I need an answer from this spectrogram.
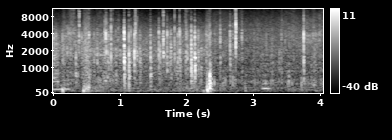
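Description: Steady rain with many irregular sharp ticks and crackles, mixed with crunchy chewing of fried corn dogs.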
